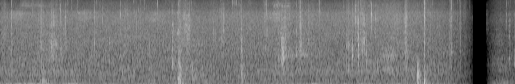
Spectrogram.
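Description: A car door being opened and someone getting into a Mini Electric hatch: footsteps and handling noise, with two sharp knocks, about two seconds in and about five seconds in. The sound cuts off suddenly just before the end.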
